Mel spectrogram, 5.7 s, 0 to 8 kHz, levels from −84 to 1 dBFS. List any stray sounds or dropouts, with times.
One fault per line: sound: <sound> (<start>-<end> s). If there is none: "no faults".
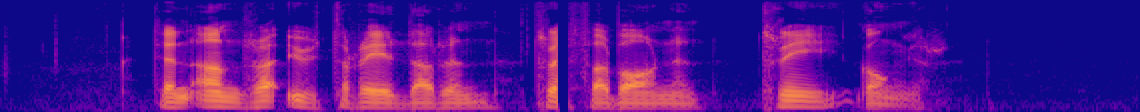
sound: dropout (2.8-2.9 s)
